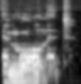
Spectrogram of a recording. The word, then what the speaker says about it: emolument: Emolument. Emolument. Emolument. Emolument. Emolument. It's pronounced emolument.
